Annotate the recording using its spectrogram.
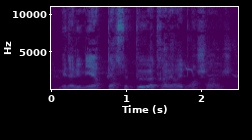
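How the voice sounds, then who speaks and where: A man leading a guided relaxation session in a calm, measured voice, speaking directly to the listener. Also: fairly low pitch, slight background noise. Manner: calm, measured second-person guiding. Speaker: hypnotherapist guide. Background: soft background music.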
